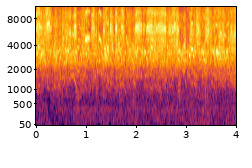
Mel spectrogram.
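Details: Flock of budgies in an aviary, dense high chirping with a few clear whistled squeaks standing out above a continuous scratchy twitter of many birds.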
